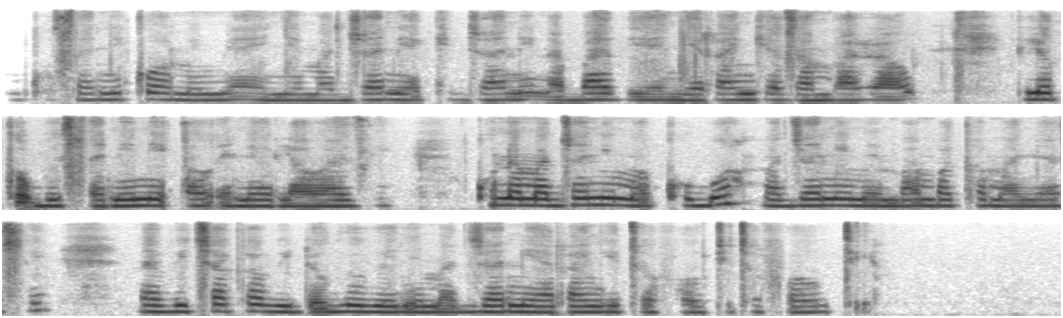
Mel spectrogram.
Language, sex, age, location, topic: Swahili, female, 25-35, Nairobi, health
